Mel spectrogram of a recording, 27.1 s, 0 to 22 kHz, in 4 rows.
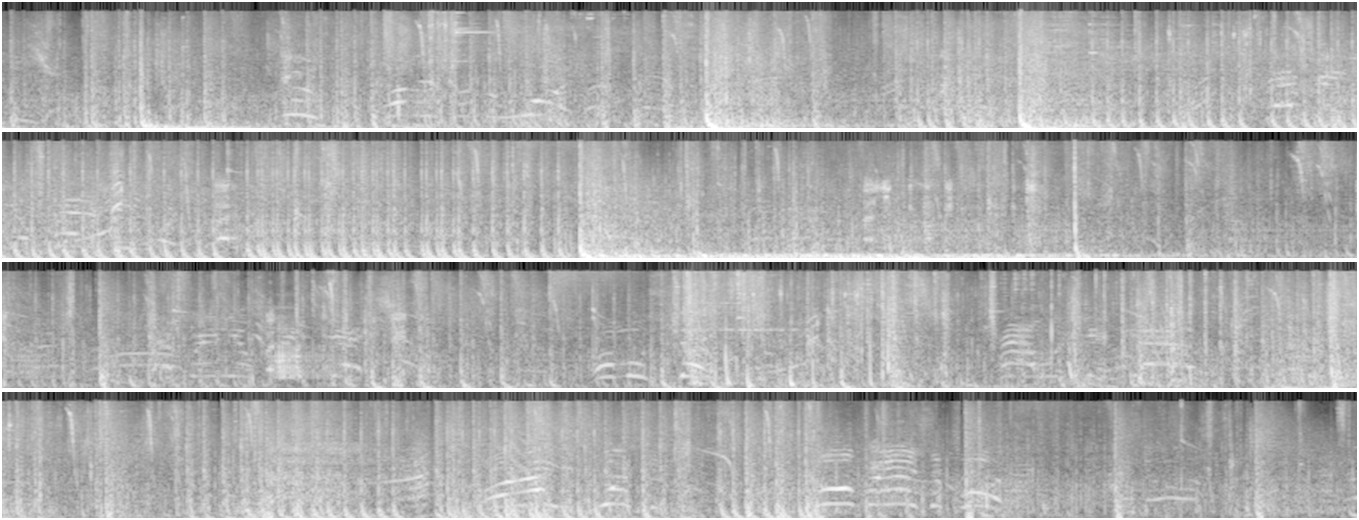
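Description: Gunfire crackles from the woods in Call of Duty WW2, dense bursts and rattling shots layered over battle noise and heavy low rumble, with voices shouting amid the fighting.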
